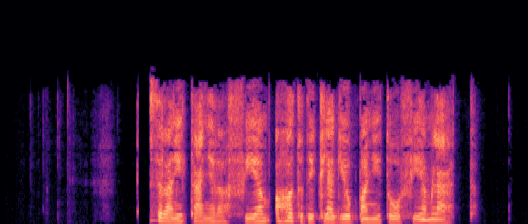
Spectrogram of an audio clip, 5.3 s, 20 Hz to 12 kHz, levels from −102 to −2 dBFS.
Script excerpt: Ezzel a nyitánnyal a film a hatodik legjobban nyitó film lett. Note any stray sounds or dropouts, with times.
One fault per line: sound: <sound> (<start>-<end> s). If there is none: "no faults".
sound: dropout (1.4-1.5 s)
